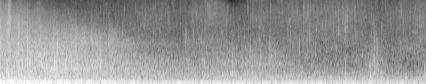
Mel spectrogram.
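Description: Confringo fire spell cast in Hogwarts Legacy, a heavy booming blast that rolls and decays into a low rumble over several seconds.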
